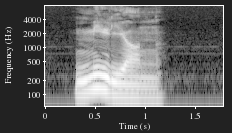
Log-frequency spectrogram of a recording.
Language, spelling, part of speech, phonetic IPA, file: Polish, milion, noun, [ˈmʲilʲjɔ̃n], Pl-milion.ogg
